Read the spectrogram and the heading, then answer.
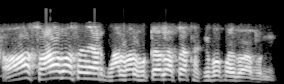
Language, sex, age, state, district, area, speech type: Assamese, male, 30-45, Assam, Sivasagar, rural, conversation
